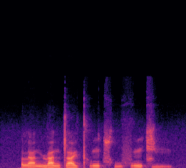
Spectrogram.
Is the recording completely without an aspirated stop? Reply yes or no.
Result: no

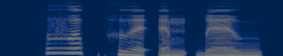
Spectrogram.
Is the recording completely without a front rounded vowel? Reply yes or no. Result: yes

